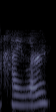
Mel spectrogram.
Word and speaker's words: Heiler: My name is Melissa Heiler. The last name is spelled H-E-I-L-E-R, and our policy is either under my name or my husband, Joseph.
